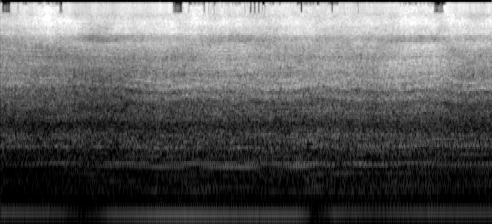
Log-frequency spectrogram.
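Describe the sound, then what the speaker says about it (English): A steady mechanical drone from a mining drill inside a mine in Arkansas, with a constant low hum and broad hissing noise throughout, like heavy drilling machinery operating nearby. "Sounds like the drill's coming up"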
